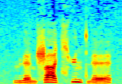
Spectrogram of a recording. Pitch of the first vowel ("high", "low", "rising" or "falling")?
low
